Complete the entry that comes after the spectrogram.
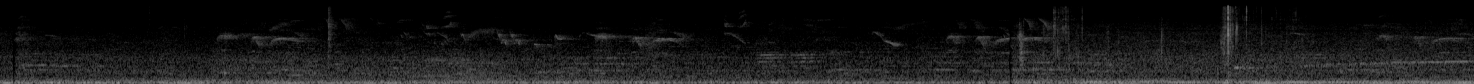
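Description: Small birds chirping in many short, quick, arched notes, over a steady low rumble, with one sharp click about twelve seconds in.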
